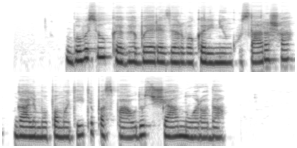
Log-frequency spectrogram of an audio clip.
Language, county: Lithuanian, Alytus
